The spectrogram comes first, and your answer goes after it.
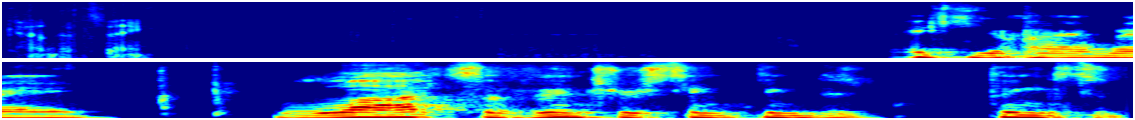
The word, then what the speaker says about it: Jaime: J's in Spanish are pronounced as H's, just like Jose or Jesus or Jorge. So Jaime is Jaime, and I go by Habitat Jaime on those handles.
